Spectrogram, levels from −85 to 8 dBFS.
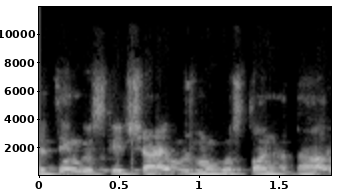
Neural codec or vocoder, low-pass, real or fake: none; 10.8 kHz; real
